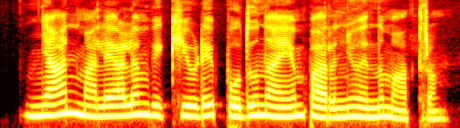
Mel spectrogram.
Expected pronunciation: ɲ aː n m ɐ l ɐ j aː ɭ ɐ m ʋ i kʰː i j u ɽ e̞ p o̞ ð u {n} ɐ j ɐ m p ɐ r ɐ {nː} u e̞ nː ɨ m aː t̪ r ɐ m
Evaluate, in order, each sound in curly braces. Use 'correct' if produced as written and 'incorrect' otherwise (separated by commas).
correct, incorrect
